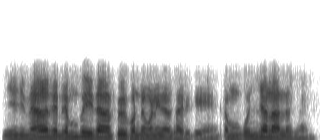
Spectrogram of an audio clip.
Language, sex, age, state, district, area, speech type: Tamil, male, 18-30, Tamil Nadu, Sivaganga, rural, conversation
